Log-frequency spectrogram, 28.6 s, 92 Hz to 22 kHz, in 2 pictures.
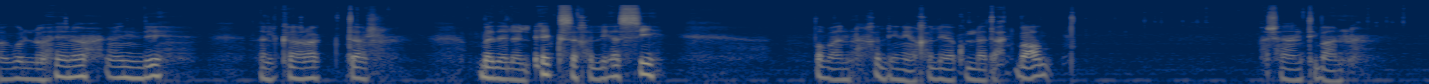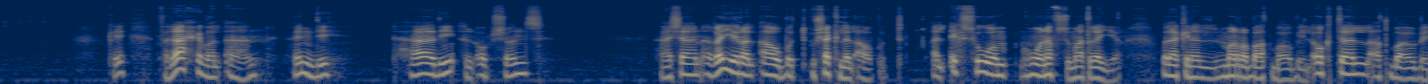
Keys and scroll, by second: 0.0-7.8 typing, 6.9 Left, 9.6-14.6 typing, 10.3 Up, 10.9 Left, 12.5 Up, 12.7 Left.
